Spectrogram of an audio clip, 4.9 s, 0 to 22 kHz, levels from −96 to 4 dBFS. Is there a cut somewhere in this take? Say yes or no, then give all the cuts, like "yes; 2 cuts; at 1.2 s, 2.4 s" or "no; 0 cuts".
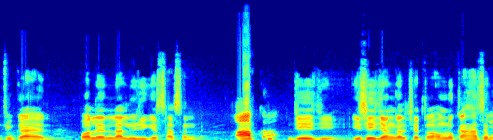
no; 0 cuts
